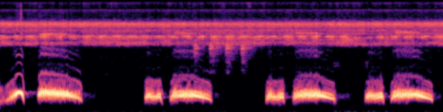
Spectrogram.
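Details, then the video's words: Lure recording of a spotted dove for attracting wild doves, so others answer: low coos in pairs, a brief clipped note followed by a longer steady hoot, repeated with pauses of about a second, over faint high hiss. "SUARA TEKUKUR GACOR PALING AMPUH UNTUK PIKAT BURUNG LIAR"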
